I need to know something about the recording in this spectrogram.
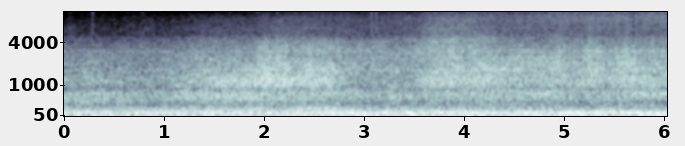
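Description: Several propeller engines of a large aircraft drone loudly and steadily close by.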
